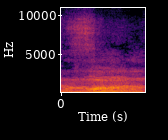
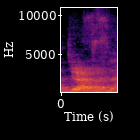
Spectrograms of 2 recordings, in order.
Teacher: Bukan ja tapi za. Za dari ujung lidah. Kalau ja dari tengah lidah.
